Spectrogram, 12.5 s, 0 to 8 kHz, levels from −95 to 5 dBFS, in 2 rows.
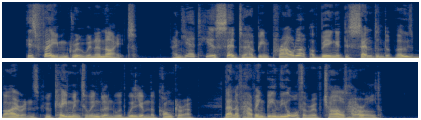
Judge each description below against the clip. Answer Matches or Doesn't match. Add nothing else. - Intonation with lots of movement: Matches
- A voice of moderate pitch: Doesn't match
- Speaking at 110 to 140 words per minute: Doesn't match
